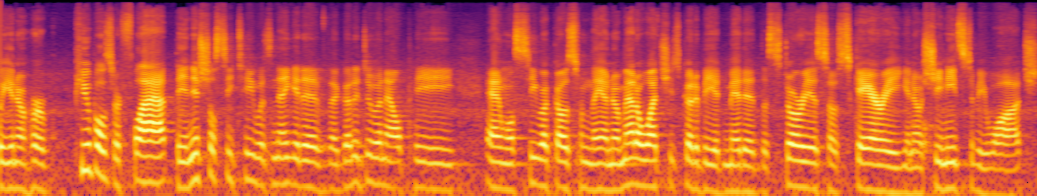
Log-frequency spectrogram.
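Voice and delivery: ordinary talk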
